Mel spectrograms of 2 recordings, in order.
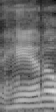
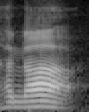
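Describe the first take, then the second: First: The name has the familiar modern American pronunciation. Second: The name has an older, non-American pronunciation. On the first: This is how people say it today. "not Hannah, like we say it today" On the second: This is how it was probably said in ancient times. "I believe it would have been Hannah"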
